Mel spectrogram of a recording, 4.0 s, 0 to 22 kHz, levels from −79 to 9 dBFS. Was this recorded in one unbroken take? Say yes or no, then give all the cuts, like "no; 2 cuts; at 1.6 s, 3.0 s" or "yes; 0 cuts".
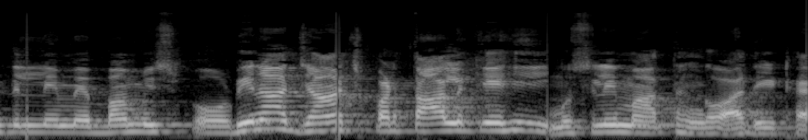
no; 2 cuts; at 1.2 s, 2.7 s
